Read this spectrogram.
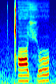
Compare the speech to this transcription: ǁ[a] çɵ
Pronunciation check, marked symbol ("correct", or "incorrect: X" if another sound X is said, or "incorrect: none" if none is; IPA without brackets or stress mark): correct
